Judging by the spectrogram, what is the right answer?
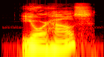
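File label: "house", English, male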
